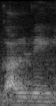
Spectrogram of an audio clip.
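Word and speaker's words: Calvin: 교리를 완성하신 분이 칼빈이 칼빈 프랑스 발음으로 하면 깔뱅 이고요 종교 개혁자 이분도 성경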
